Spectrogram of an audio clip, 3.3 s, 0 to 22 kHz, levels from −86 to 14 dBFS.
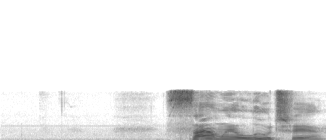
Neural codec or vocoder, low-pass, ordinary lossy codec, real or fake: none; none; none; real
